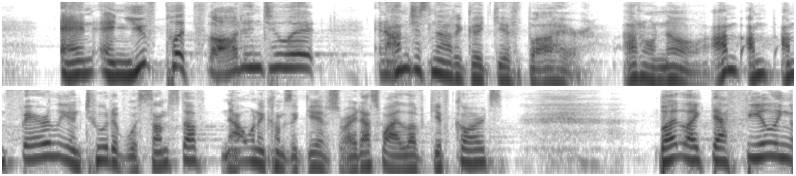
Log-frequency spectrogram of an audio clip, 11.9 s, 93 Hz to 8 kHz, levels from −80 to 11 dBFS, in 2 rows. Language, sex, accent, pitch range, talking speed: English, male, American, 145-200 Hz, 215 wpm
